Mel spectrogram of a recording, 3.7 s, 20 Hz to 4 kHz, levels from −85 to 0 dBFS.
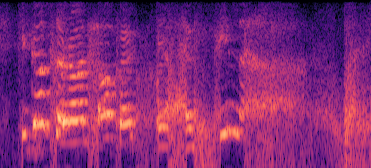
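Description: A short speech recording over a narrowband call line, with nothing above 4 kHz (consistent with G.711 mu-law at 64 kbps), opens on a flat, textureless hiss from 0.00 to 0.22 s. It sits about 7 dB below the faint room background that follows and is about 28 dB under the loudest speech. That is comfort noise in place of the background. The sender likely detected no speech and paused transmission, so the receiver synthesised smooth noise instead of the real room sound. Within that stretch, from 0.16 to 0.22 s, the first speech arrives with a hard edge and no gradual rise, because the onset was clipped by the voice detector. The detector was likely slow to register that sound had begun, so about 60 ms of the start was never sent and comfort noise stood in for it. At 0.50 to 0.56 s the speech briefly gives way to the same steady hiss for 60 ms, with about 50 ms of real sound missing. This is sound dropped by the voice detector: a quiet part was likely judged to be background, transmission stopped, and synthetic noise filled the gap until the detector triggered again. 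From 0.88 s to 3.70 s the speech turns choppy, its quieter edges repeatedly falling out, with the room noise sitting about 41 dB below the speech. Roughly 2.06 s of this span was replaced. That is sound chopped by the voice detector, which likely toggled between sending and pausing more than once across the passage.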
